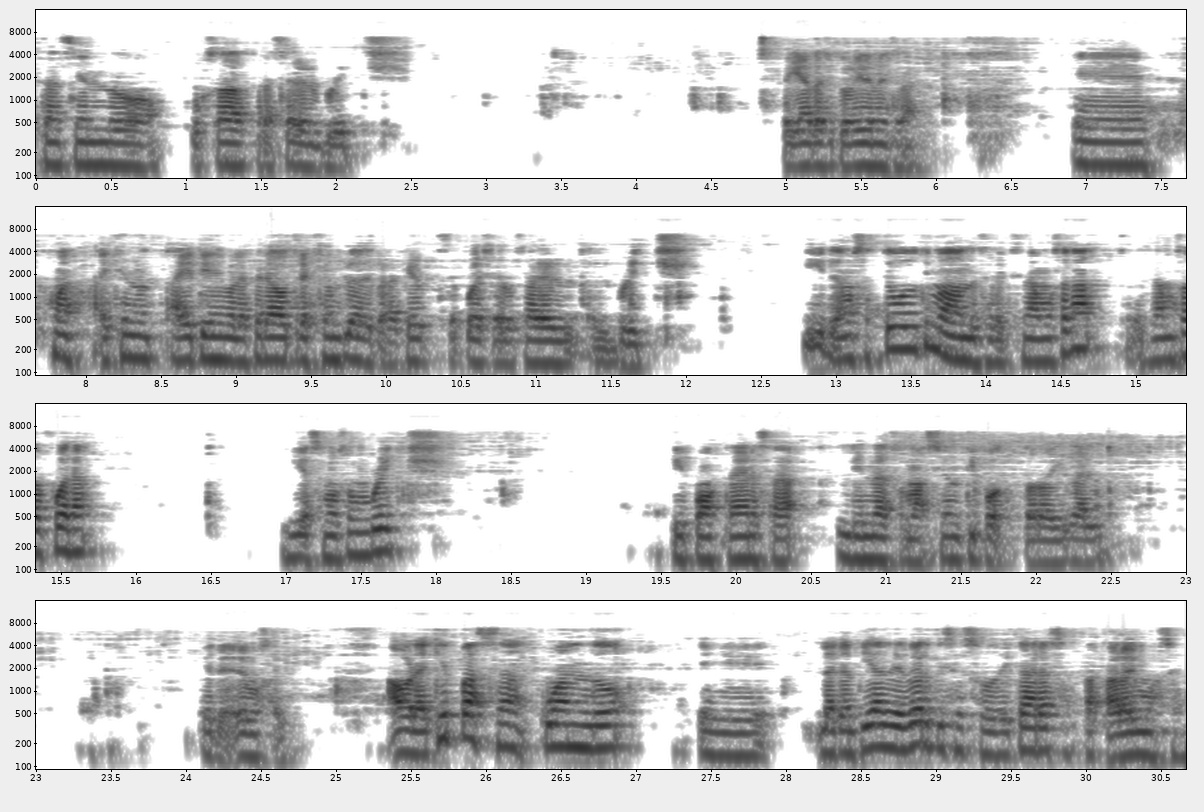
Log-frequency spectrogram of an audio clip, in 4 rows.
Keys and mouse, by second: 0.0 ctrl+middle click, 0.5 right click, 1.0 middle click, 1.2 Tab, 1.5 middle click, 2.8 ctrl+z, 3.4 ctrl+z, 3.6 ctrl+z, 3.8 ctrl+z, 4.0 ctrl+z, 4.1 ctrl+z, 4.4 ctrl+z, 4.7 ctrl+z, 4.9 ctrl+z, 5.1 ctrl+z, 5.5 shift+middle click, 5.9 ctrl+middle click, 6.2 shift+middle click, 6.7 ctrl+middle click, 7.2 middle click, 7.5 shift+middle click, 8.8 shift+middle click, 9.7 shift+middle click, 10.1 ctrl+middle click, 10.5 shift+middle click, 11.6 shift+middle click, 11.8 ctrl+middle click, 12.1 Tab, 12.3 right click, 12.7 Tab, 13.1 middle click, 14.0 alt+right click, 14.9 alt+shift+right click, 16.4 click, 17.5 ctrl+middle click, 18.2 shift+middle click, 18.9 click, 21.0 z, 21.3 middle click, 21.6 z, 22.1 middle click, 22.5 Tab, 22.9 middle click, 23.2 shift+middle click, 23.7 ctrl+middle click, 24.1 middle click, 24.5 shift+middle click, 24.8 middle click, 25.7 shift+middle click, 26.2 ctrl+middle click, 26.5 shift+middle click, 26.8 Tab, 27.5 alt+right click, 28.1 right click, 28.5 shift+right click, 28.8 alt+right click, 29.1 alt+right click, 29.4 middle click, 29.9 shift+middle click, 30.4 shift+right click.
